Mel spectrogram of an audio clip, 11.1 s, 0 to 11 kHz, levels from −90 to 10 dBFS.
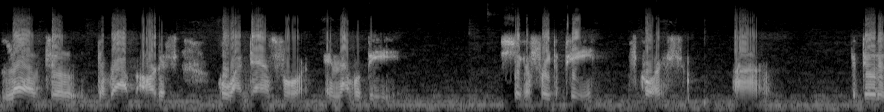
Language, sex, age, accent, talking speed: English, male, 50-69, American, 120 wpm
